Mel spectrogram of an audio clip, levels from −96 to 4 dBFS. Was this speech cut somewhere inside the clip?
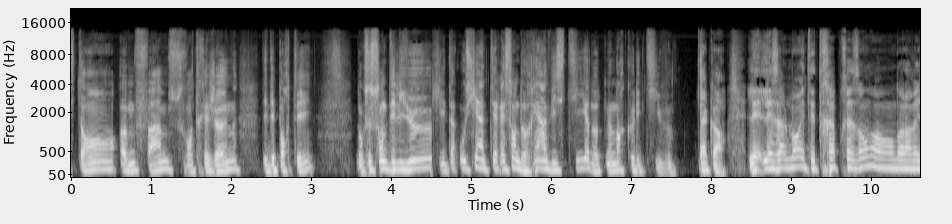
yes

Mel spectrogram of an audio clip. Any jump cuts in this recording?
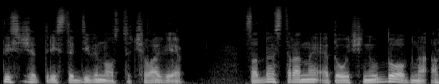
yes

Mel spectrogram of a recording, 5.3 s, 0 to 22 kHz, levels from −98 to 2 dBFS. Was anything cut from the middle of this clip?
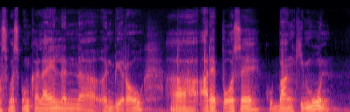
no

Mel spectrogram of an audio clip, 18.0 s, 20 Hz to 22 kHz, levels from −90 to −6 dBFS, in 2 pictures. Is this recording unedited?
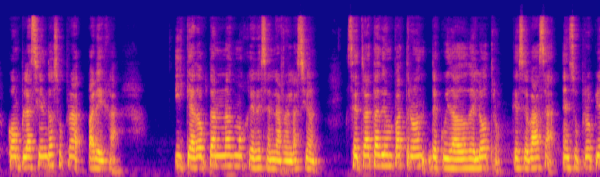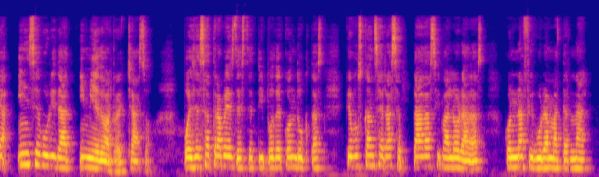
yes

